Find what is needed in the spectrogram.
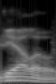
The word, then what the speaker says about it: Giallo: I would say get, like, what do you mean Yalo? You're not talking about Giallo. – Yeah, you guys are actual Guineas. I don't know, I don't speak your funny talk. But I pronounce it how it's spelled. Giallo. Yeah, Giallo, right.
